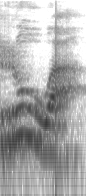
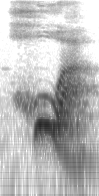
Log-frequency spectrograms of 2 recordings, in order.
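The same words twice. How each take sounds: First: The r is trilled with the tongue. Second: The r is made in the throat. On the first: This is how a Brazilian would not say it. "não dirá" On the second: This is how a Brazilian would say it. "um brasileiro provavelmente dirá"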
